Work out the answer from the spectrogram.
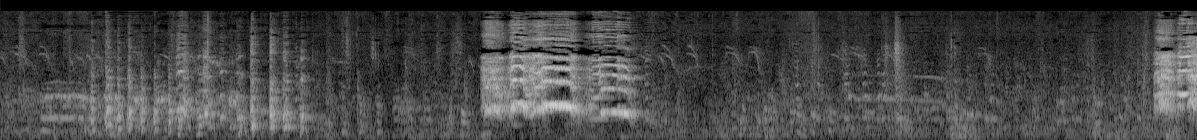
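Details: Black Tailed Red Marans chickens in a pen: soft scattered clucks and murmurs at first, then a loud hoarse rooster crow lasting over a second, quieter clucking after, and the start of another crow at the end.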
